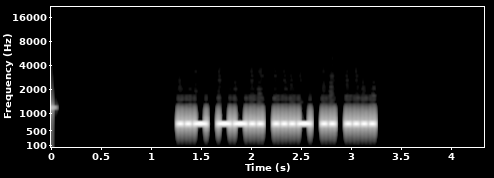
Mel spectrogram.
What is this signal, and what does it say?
Morse code, heard as a keyed tone, about 30 wpm, 700 Hz. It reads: UZVIH
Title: Code Groups - 5 Letters - 30wpm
